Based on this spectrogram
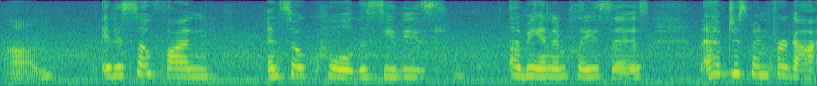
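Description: Noticeable background noise runs under this recording. A woman speaks at a moderate pace with fairly even intonation. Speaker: urban explorer vlogger. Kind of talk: casual vlog chat. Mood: friendly, smiling. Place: street. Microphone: phone near.

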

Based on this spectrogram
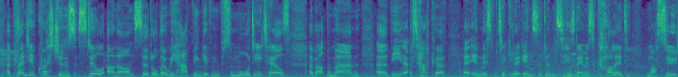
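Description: A woman talks at a fairly quick pace in a dry sound with no echo. Noticeable background noise can be heard. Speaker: news presenter. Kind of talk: live news report. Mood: serious, measured. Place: street.

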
